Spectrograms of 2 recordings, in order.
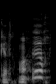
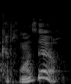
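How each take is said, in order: First: No linking sound between vingts and heures. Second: A z sound links vingts to heures. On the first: The speaker calls it right. "on dit quatre-vingts heures, frère ... on fait pas de liaison" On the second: The speaker calls it wrong. "on dit pas quatre-vingts heures"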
